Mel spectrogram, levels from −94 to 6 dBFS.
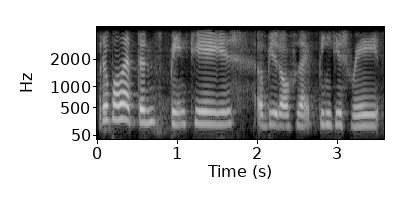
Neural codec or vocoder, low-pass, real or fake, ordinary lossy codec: codec, 16 kHz, 1 kbps, X-Codec, HuBERT features, trained on LibriSpeech; 3.6 kHz; fake; none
